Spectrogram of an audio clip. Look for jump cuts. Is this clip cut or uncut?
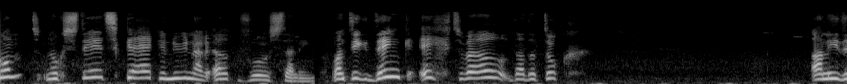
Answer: cut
